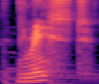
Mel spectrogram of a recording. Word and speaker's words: wrist: Number five, silent W before an R. For example, in the words wrist, wrong and write.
